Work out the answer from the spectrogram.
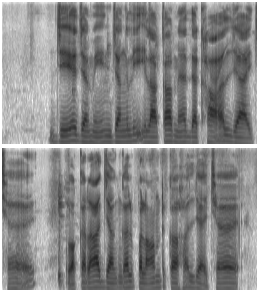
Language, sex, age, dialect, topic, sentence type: Maithili, male, 60-100, Bajjika, agriculture, statement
